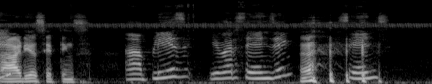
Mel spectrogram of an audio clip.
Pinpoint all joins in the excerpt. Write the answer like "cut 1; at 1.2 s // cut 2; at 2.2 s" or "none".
none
